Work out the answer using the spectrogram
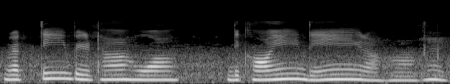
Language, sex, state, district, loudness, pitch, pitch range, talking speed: Hindi, female, Madhya Pradesh, Umaria, -13 LUFS, 220 Hz, 210-230 Hz, 95 wpm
